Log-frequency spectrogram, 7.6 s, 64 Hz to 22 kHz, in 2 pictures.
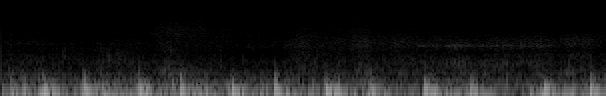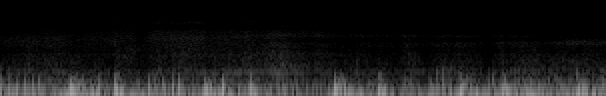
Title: Let Me Hold You Close~ [3DIO ASMR] [Minimal Talking] [Hugs] [Fabric Sounds] [Stroking] [Heartbeat]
